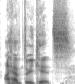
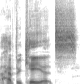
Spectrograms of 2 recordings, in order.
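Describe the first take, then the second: First: It is said in the speaker's own accent. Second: It has long, nasal Southern vowels.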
